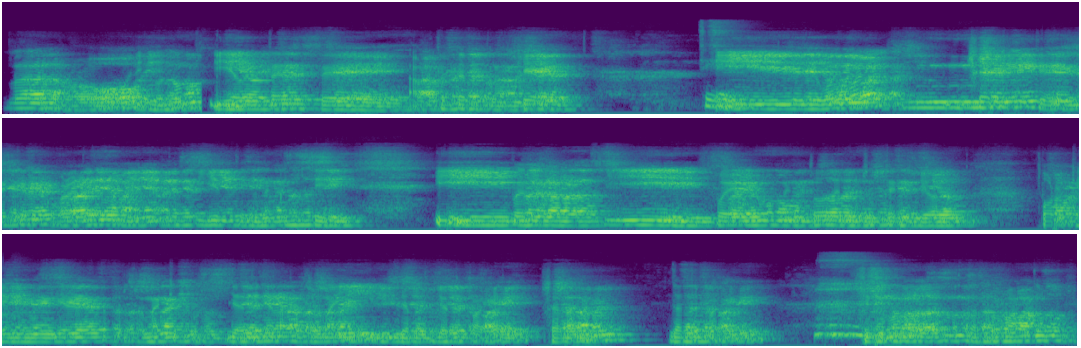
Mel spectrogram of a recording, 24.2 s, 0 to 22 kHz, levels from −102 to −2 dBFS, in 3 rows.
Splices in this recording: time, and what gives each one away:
1.49 s: sound stops dead

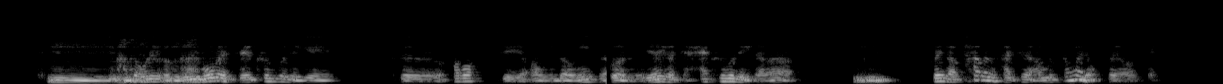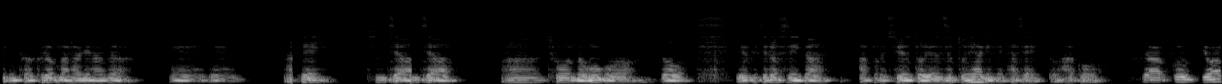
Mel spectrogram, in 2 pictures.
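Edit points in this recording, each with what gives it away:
6.06 s: sound stops dead
15.15 s: sound stops dead
16.34 s: repeat of the last 0.33 s

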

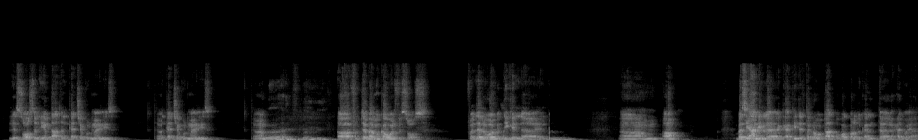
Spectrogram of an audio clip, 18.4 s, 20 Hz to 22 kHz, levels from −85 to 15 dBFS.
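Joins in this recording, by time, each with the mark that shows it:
3.24 s: repeat of the last 1.93 s
11.00 s: sound stops dead

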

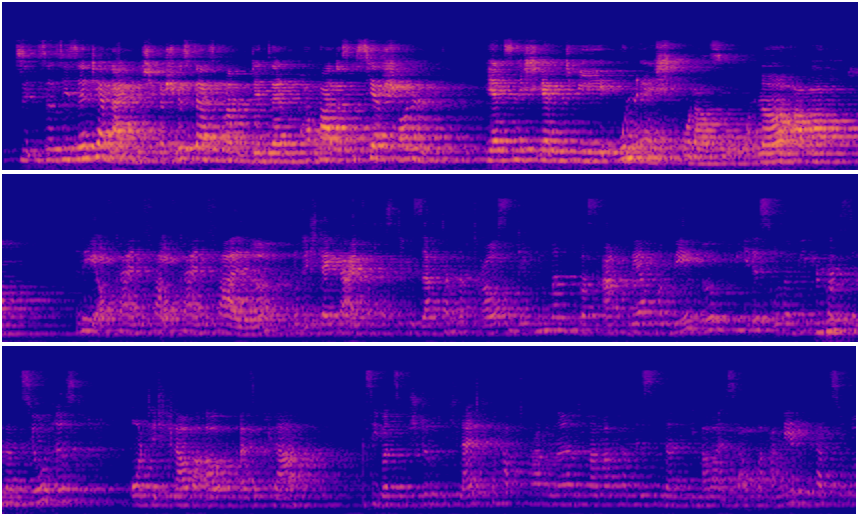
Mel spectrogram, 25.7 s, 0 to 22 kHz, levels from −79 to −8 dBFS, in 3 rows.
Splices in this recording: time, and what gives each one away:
10.15 s: repeat of the last 0.64 s

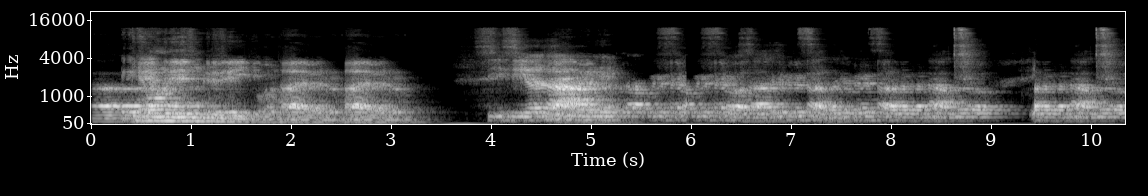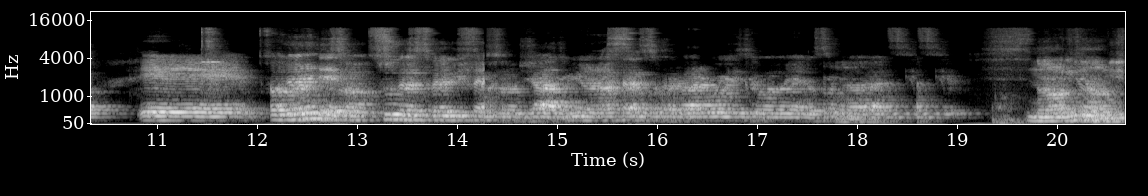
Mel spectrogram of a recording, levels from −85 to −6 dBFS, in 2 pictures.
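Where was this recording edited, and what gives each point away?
2.54 s: repeat of the last 0.63 s
5.95 s: repeat of the last 0.44 s
9.44 s: repeat of the last 1.42 s
14.27 s: sound stops dead
18.60 s: repeat of the last 0.3 s

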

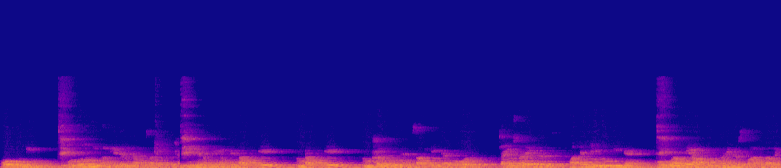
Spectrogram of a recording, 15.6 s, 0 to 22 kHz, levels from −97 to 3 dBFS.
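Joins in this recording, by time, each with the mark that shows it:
3.59 s: sound stops dead
6.11 s: repeat of the last 1.32 s

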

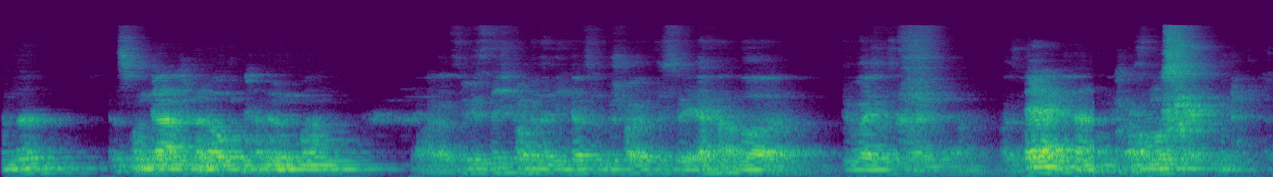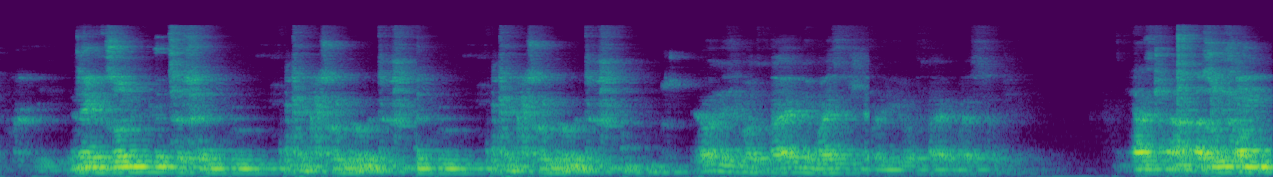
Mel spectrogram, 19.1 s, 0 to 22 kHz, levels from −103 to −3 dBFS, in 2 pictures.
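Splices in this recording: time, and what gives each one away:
8.20 s: sound stops dead
12.67 s: repeat of the last 1.55 s
16.06 s: sound stops dead

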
